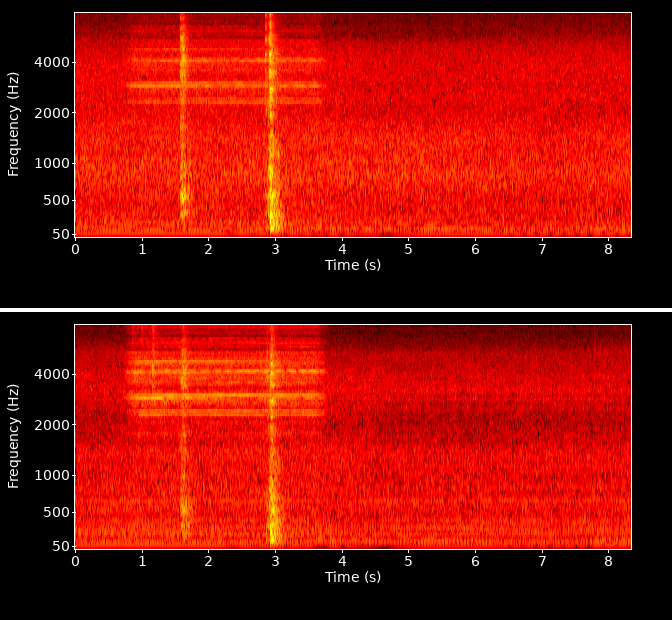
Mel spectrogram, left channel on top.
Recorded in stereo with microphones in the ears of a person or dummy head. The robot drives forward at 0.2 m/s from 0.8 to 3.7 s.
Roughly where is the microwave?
Left.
